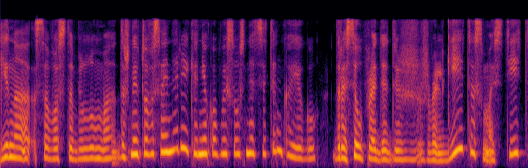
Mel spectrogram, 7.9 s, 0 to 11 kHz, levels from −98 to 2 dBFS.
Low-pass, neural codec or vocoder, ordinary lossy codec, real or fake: 7.2 kHz; none; AAC, 64 kbps; real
